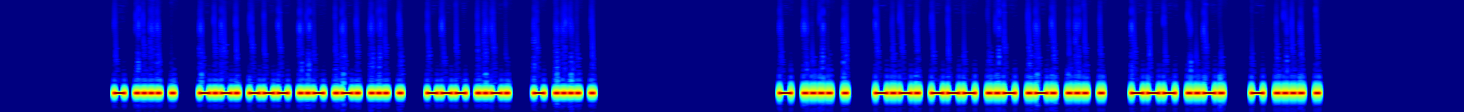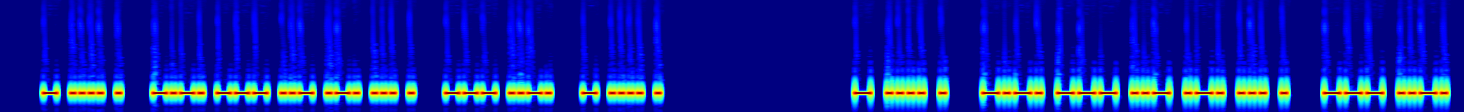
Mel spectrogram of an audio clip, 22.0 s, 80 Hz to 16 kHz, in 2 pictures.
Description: Morse code, heard as a keyed tone, about 36 wpm, 700 Hz. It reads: THE COURSE OF THE THE COURSE OF THE THE COURSE OF THE THE COURSE OF
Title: Speed-Racing - Sets of 4 Words 30wpm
